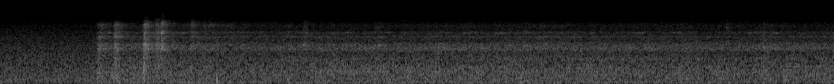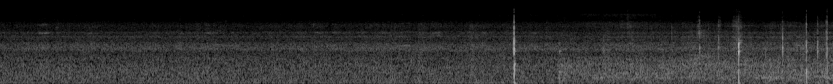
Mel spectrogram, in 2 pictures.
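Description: Passenger train carriage running along the track, a steady rumbling noise with a few sharp clicks and knocks near the end.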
